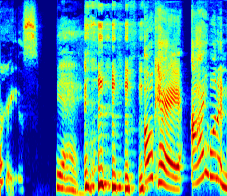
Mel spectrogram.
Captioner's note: chuckles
